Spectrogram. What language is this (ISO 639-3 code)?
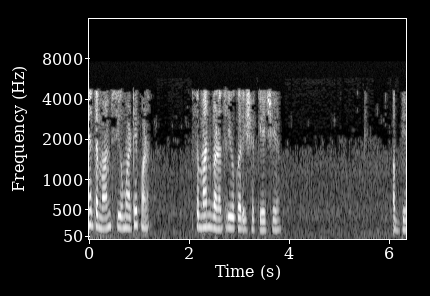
guj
